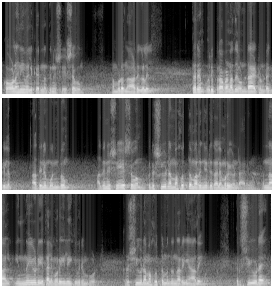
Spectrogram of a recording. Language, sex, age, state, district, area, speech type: Malayalam, male, 18-30, Kerala, Kottayam, rural, spontaneous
